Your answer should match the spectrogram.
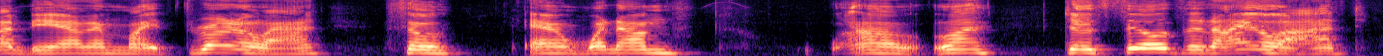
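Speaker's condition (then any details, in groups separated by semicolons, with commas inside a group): Cerebral palsy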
